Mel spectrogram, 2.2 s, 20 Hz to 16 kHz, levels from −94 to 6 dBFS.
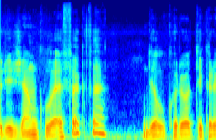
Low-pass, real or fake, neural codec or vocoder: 14.4 kHz; real; none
